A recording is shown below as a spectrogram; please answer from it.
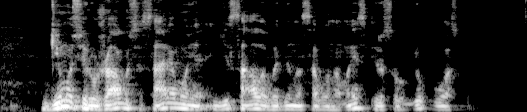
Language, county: Lithuanian, Vilnius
